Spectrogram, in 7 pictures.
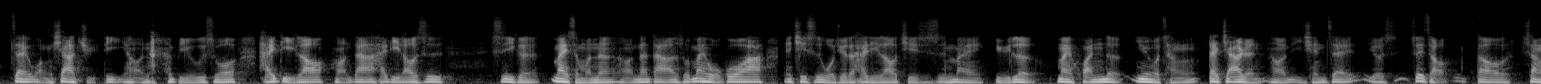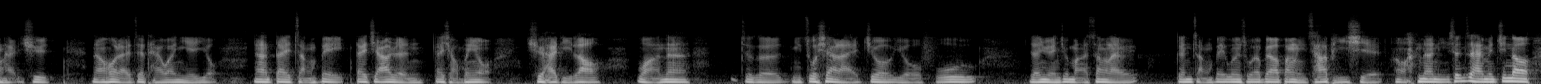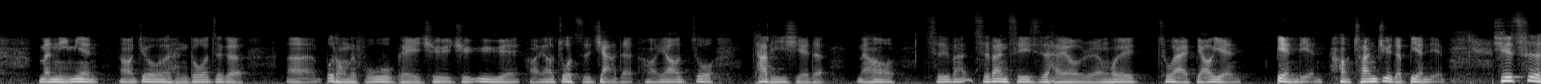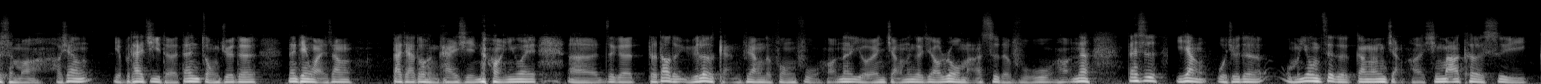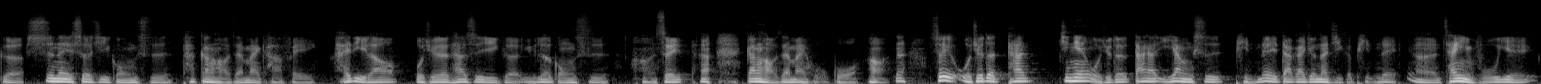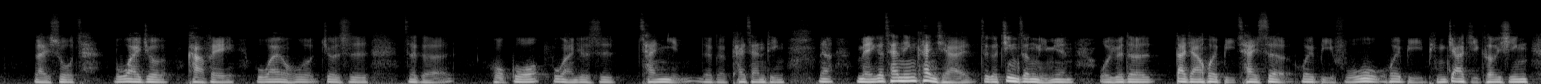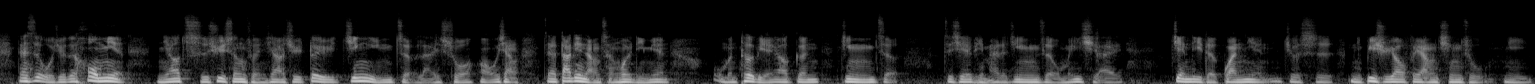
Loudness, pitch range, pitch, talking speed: -25 LUFS, 100-120 Hz, 110 Hz, 265 characters per minute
